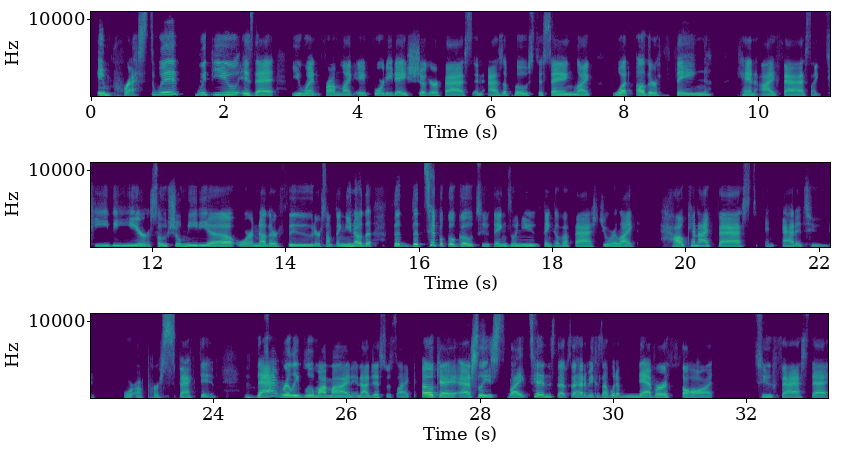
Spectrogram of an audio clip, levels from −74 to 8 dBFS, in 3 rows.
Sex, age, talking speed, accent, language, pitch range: female, 20-39, 165 wpm, American, English, 160-195 Hz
